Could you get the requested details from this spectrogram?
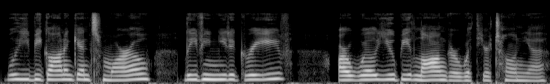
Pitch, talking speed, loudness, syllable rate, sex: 210 Hz, 205 wpm, -17 LUFS, 5.4 syllables/s, female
